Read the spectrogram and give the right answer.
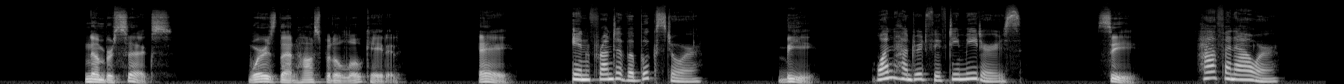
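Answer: A: In front of a bookstore.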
